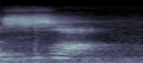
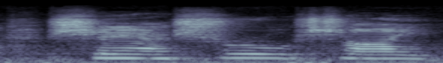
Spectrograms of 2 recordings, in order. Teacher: từ sock là âm s ngắn, còn lại thì mình đều phải chu môi ra bật thật mạnh.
